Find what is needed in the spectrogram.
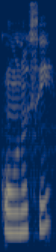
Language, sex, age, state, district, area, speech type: Odia, female, 18-30, Odisha, Kendrapara, urban, spontaneous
